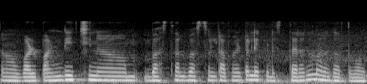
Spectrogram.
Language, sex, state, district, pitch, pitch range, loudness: Telugu, female, Andhra Pradesh, Chittoor, 185 Hz, 175-195 Hz, -14 LUFS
